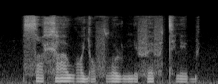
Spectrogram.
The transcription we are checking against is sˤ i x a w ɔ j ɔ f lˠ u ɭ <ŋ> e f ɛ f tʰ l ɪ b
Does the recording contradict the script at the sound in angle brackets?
no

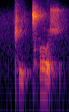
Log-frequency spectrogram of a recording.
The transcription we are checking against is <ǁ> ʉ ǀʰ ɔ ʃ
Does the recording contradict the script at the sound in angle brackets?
no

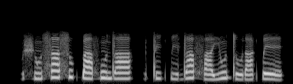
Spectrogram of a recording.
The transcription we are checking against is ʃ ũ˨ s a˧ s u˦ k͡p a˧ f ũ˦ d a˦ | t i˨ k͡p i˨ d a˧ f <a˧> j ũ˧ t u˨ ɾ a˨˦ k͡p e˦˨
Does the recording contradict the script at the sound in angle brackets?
yes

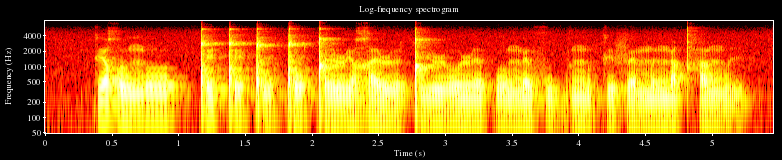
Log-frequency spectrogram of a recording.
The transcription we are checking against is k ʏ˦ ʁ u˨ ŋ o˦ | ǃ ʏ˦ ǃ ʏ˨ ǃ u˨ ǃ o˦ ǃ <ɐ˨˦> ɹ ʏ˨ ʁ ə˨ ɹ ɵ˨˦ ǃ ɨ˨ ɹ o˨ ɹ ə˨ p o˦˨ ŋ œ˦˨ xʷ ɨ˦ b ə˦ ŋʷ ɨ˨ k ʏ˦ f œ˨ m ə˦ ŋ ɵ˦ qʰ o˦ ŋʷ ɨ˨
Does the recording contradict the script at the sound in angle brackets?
yes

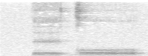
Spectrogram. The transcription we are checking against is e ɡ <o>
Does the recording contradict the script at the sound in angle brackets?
no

